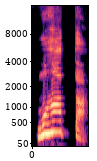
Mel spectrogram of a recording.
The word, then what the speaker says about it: মহাত্মা: আমরা উচ্চারণ নিয়ে আসব তাহলে কি হল মহাত্মা মহাত্মা উচ্চারণ হল কিন্তু মহাত্মা।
